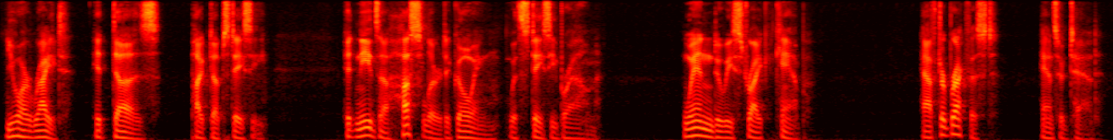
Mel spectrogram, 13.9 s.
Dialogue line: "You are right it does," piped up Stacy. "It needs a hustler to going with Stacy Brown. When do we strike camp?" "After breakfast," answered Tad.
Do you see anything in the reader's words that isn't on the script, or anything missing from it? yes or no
no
